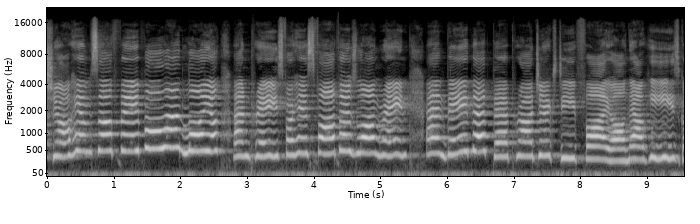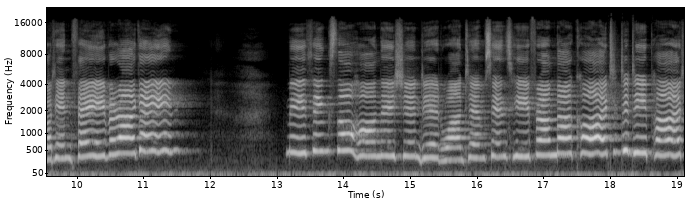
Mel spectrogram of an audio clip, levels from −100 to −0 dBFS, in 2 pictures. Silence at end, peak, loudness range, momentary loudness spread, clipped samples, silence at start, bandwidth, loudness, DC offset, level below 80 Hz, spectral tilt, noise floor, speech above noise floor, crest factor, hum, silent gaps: 0 s; -10 dBFS; 5 LU; 7 LU; under 0.1%; 0 s; 17.5 kHz; -25 LUFS; under 0.1%; -52 dBFS; -0.5 dB/octave; -53 dBFS; 27 dB; 16 dB; none; none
